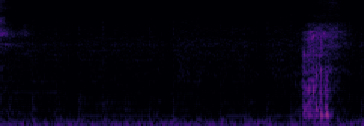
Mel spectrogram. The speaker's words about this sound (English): So, anyway, you threw me off with the intro. That's what made me fucking cough.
